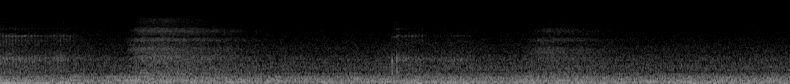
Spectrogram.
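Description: Three slow, rough snoring breaths over steady low room noise, about one every four seconds.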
